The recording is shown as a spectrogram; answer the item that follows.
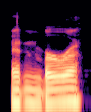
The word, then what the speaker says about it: Edinburgh: August W okay Edinburg Edinburough Edenborough Edinburough okay so it was the edin like burough kind of thing edin burough however you pronounce it as fine but it's the other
